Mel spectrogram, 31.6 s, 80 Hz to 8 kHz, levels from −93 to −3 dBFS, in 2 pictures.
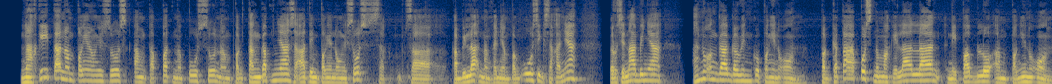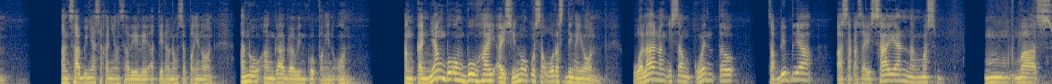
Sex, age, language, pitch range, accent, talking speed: male, 50-69, Filipino, 110-155 Hz, native, 145 wpm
